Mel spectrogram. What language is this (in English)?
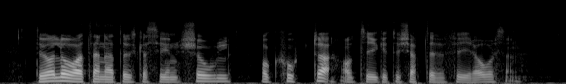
Swedish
